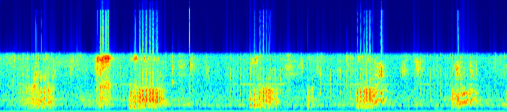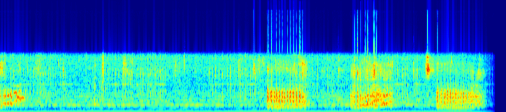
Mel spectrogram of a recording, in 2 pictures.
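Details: Eating his dinner, the male African cat Evil Penguin, who has odd blue and yellow eyes, gets aggressive; low, rough growling grunts come in bursts every second or two, indoors, with faint clicks between.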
